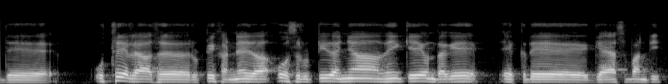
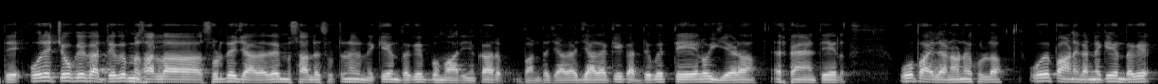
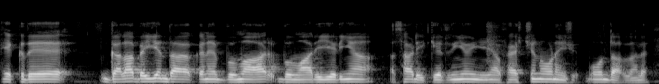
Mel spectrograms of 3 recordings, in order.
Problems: none marked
